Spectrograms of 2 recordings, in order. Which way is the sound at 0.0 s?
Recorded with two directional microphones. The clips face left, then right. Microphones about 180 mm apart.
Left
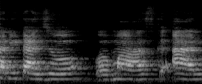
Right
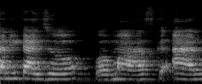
15° right (ahead or behind).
